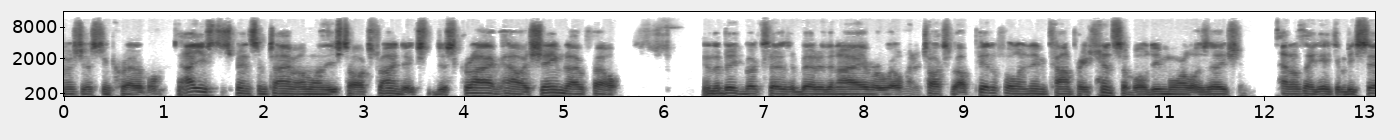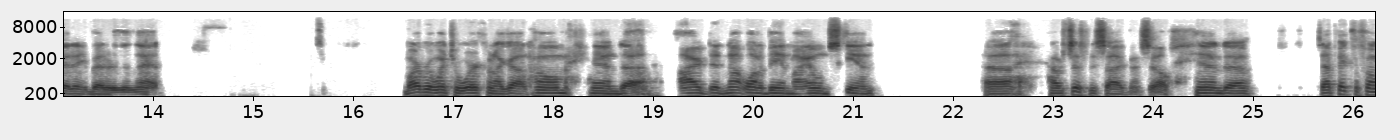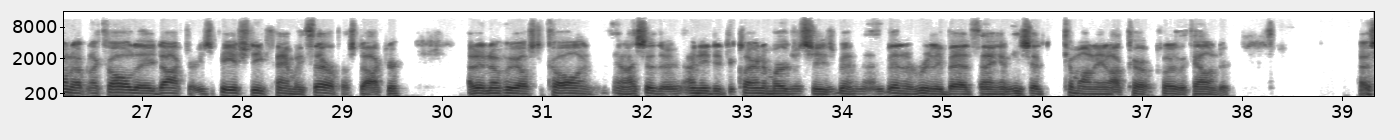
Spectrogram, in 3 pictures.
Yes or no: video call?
yes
